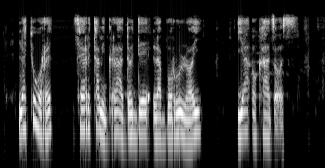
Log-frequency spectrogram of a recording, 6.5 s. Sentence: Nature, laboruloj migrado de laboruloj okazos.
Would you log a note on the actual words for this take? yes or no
yes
